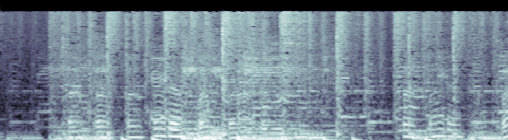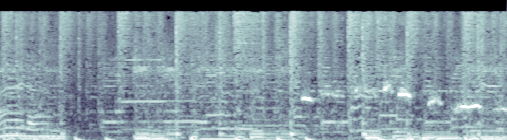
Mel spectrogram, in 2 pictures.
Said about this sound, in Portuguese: Então já dou uma assobiadinha aqui e tal.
